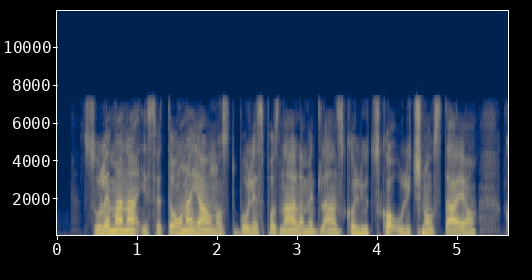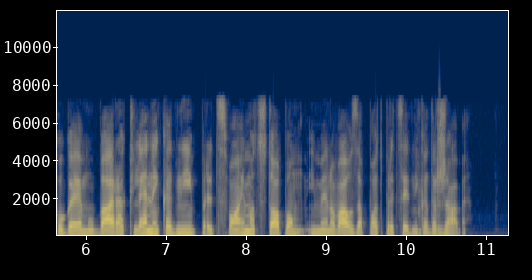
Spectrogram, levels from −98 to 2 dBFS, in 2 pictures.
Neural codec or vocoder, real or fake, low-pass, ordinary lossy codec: none; real; 7.2 kHz; AAC, 64 kbps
